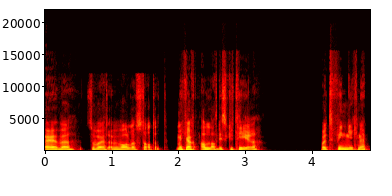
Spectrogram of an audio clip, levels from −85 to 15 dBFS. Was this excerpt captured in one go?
no; 4 cuts; at 0.9 s, 1.9 s, 2.2 s, 2.6 s

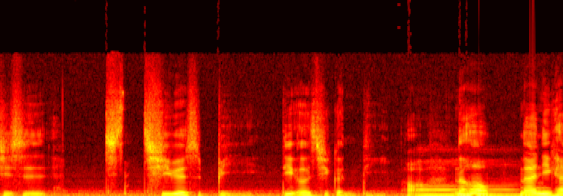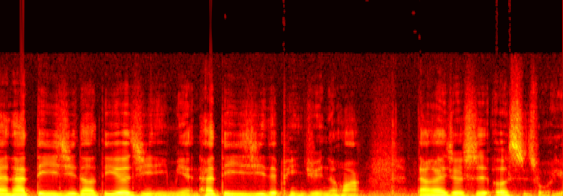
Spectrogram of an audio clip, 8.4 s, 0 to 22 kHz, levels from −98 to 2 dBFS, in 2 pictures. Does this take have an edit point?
no; 0 cuts

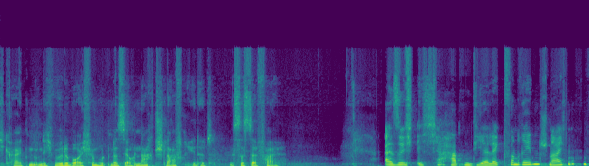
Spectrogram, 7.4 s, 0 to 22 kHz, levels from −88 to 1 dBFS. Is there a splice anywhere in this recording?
yes; 2 cuts; at 1.9 s, 5.2 s

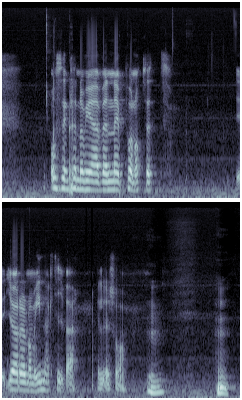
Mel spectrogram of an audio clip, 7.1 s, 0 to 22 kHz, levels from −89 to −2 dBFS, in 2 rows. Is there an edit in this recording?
no; 0 cuts

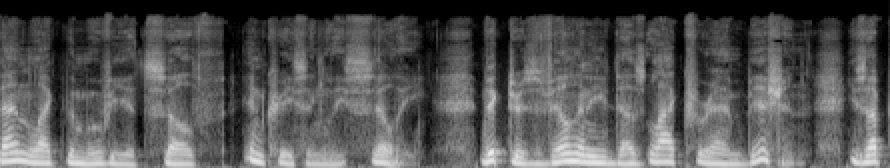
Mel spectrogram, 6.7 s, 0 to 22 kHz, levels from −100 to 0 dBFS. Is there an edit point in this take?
yes; 2 cuts; at 1.8 s, 4.8 s

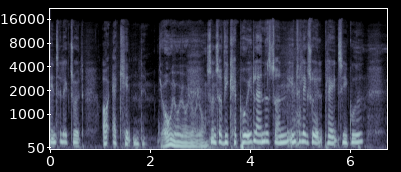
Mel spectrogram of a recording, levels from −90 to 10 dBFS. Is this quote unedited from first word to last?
yes; 0 cuts

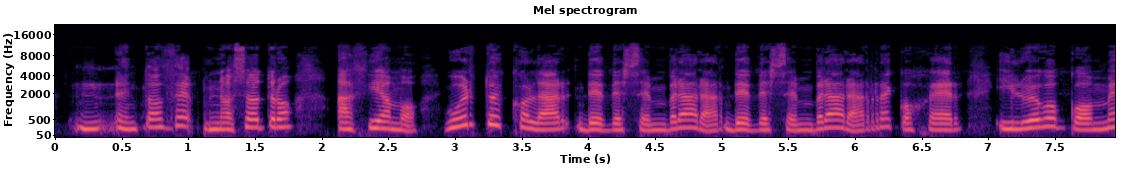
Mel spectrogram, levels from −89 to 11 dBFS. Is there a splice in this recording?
yes; 3 cuts; at 1.1 s, 2.9 s, 5.0 s

